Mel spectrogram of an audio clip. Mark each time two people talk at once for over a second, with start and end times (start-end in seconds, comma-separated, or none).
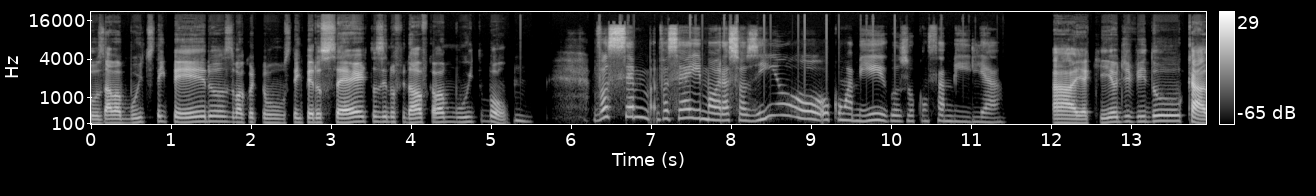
none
